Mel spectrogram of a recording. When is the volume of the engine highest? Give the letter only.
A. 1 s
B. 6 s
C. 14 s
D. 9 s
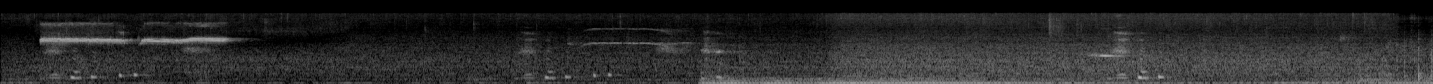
D.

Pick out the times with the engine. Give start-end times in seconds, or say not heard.
7.0-14.2.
